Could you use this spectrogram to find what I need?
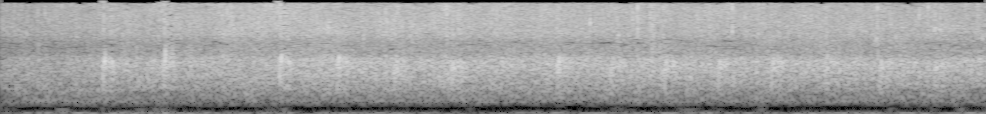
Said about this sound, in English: Here in this parish, we love our confirmation students and candidates. Am I right? See? And they give you a big round of applause too.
